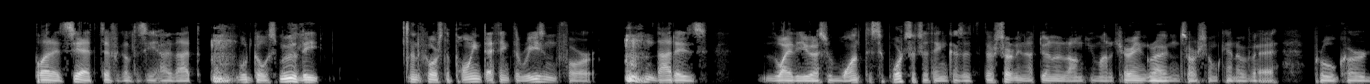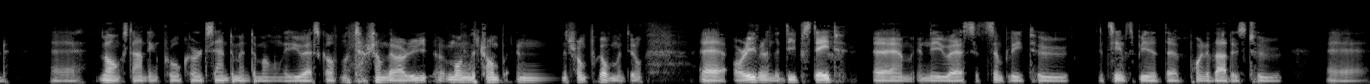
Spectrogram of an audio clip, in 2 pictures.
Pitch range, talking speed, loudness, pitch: 85-105 Hz, 210 wpm, -19 LUFS, 95 Hz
